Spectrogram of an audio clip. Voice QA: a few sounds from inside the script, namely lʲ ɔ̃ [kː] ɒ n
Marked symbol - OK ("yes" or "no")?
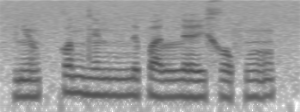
yes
